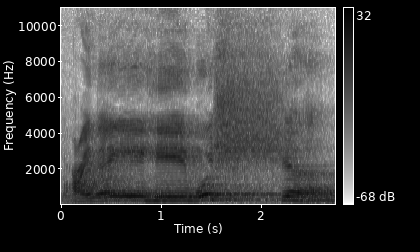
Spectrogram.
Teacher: Huruf shin sifatnya tafasyi, intisyar riha fil fami, menyebar angin di dalam mulut kita. Alaihi musya lebih kuat tafasyinya.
